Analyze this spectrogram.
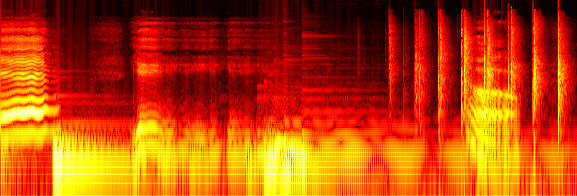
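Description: Sharp hand claps in the studio, about eight or nine in a loose, uneven rhythm, ring out after a passage of wavering singing over sustained low musical notes that keep humming beneath the claps.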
